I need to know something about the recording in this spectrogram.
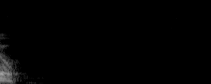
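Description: A man's narrating voice finishes a word at the start, then near silence: a faint steady hum, with one tiny click near the end.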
